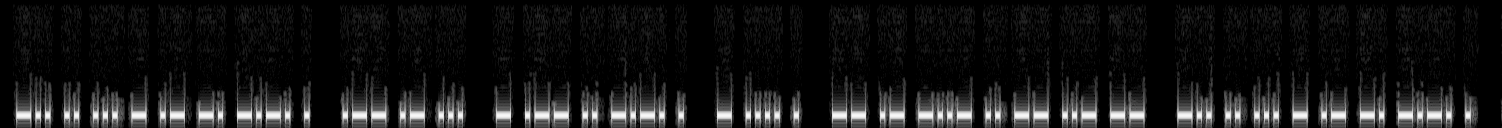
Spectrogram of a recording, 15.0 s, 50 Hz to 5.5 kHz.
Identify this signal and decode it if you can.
Morse code, heard as a keyed tone, about 25 wpm, 600 Hz. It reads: DISTANCE WAS TWICE THE MAXIMUM DISTANCE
